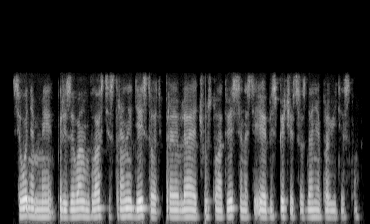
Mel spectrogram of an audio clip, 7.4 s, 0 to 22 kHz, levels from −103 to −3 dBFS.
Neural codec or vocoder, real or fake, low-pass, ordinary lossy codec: none; real; 5.4 kHz; Opus, 24 kbps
